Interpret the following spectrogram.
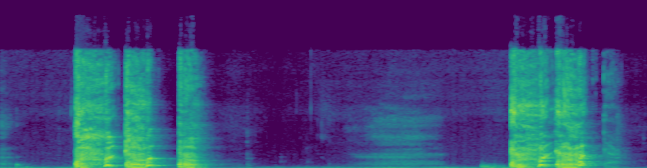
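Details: Girl coughing: three quick forceful dry coughs, a brief breath, then two more, amid repeated coughing, throat clearing and snorting.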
